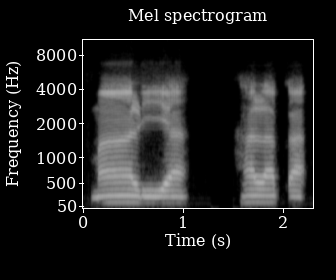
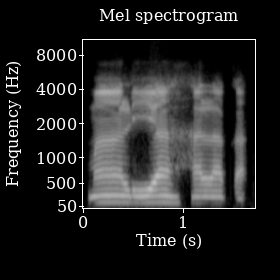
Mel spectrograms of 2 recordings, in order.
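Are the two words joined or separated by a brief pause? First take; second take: pause; joined. First: A brief stop without breath separates the words. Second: The words run together with no stop between. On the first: "saktah. Berhenti sejenak tanpa mengambil nafas" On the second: "tidak dijeda ataupun tidak diwaqaf"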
